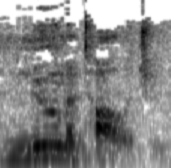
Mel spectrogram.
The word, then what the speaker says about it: pneumatology: This is called pneumatology. The P is silent.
